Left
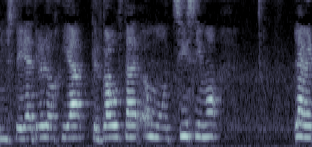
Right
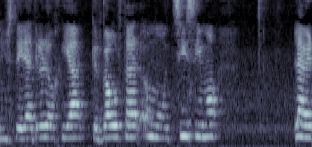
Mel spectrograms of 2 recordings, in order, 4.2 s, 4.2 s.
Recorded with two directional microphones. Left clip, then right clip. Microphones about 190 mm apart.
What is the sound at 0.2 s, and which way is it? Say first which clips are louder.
A woman's voice: right 4 dB; 5° left (ahead or behind).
